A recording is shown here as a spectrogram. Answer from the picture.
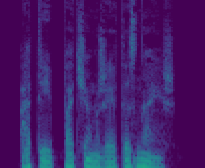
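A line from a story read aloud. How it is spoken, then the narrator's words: Near-whispered question. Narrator (Russian): спросила почти шепотом Галина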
